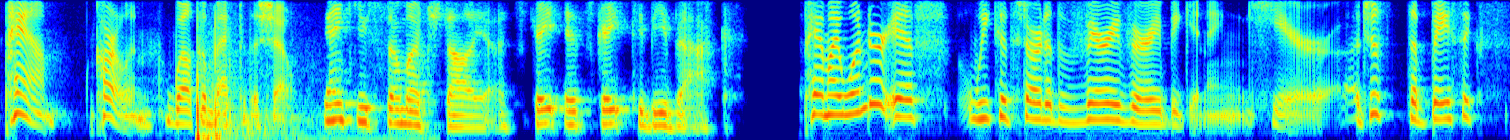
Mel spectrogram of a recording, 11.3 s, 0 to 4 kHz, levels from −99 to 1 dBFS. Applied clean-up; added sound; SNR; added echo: none; Fireworks; 6 dB; none.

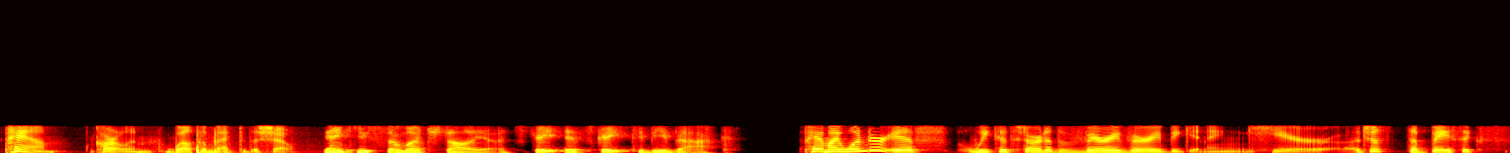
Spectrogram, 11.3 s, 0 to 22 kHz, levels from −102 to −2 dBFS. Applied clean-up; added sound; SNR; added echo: neural mask model RNNoise.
